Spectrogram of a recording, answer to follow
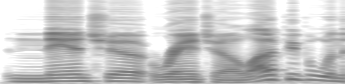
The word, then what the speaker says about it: Nancha Rancha: Uh, it it's pronounced Nanchcha Rancho. A lot of people when they read it, they read noncharancha.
